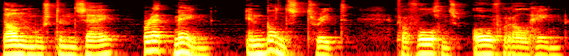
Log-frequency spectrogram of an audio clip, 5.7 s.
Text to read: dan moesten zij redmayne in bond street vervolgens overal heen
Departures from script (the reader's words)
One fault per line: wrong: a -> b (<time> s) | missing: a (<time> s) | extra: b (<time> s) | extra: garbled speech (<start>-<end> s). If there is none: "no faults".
no faults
